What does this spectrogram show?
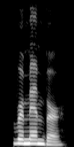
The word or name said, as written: remember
